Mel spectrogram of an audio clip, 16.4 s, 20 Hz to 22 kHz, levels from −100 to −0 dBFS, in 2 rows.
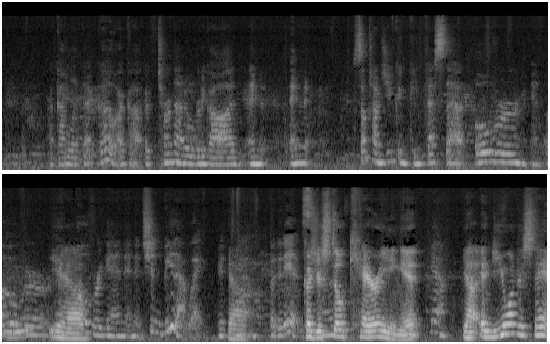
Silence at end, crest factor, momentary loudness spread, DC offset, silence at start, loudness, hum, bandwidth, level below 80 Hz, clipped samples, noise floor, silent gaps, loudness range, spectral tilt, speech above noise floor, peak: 0 s; 22 dB; 17 LU; under 0.1%; 0.1 s; -35 LUFS; none; 15.5 kHz; -66 dBFS; under 0.1%; -59 dBFS; none; 11 LU; -5.5 dB/octave; 24 dB; -14 dBFS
